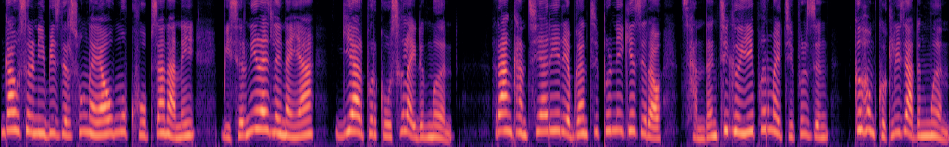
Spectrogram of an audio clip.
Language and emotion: Bodo, surprised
